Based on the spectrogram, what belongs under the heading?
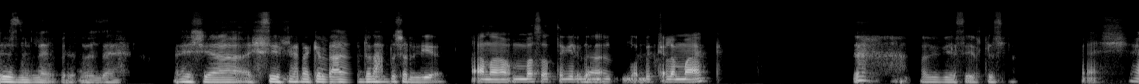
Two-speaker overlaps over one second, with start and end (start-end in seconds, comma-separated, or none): none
